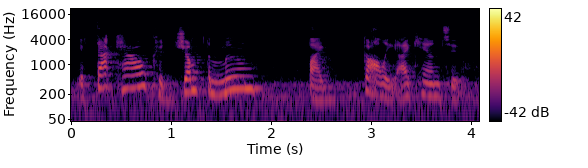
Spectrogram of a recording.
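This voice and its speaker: A woman reads as a plucky, determined lady cow in a children's storybook. The voice is earnest and emphatic, with lively swings in pitch, over faint background noise. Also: unhurried.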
